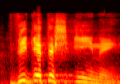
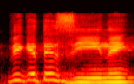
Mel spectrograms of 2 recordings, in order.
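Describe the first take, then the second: First: It is said with a Rio de Janeiro accent. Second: It is said with a Northeastern Brazilian accent. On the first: The speaker is from Rio de Janeiro. "Esse é do Rio" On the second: The speaker is from northeastern Brazil. "esse é do Nordeste"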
